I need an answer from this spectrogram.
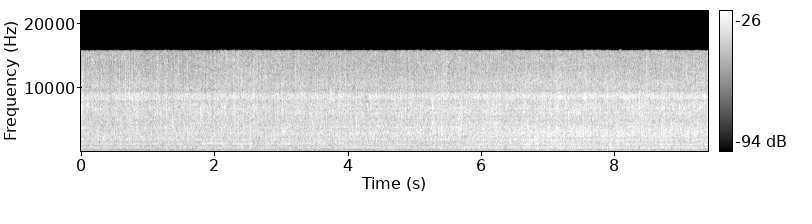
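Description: Fresh green beans frying in hot olive oil in a pot: a steady, even sizzle.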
